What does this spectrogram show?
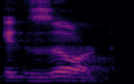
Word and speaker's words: exhort: क्या इसको इसका स्पेलिंग है EXHORT, एग्जॉट।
